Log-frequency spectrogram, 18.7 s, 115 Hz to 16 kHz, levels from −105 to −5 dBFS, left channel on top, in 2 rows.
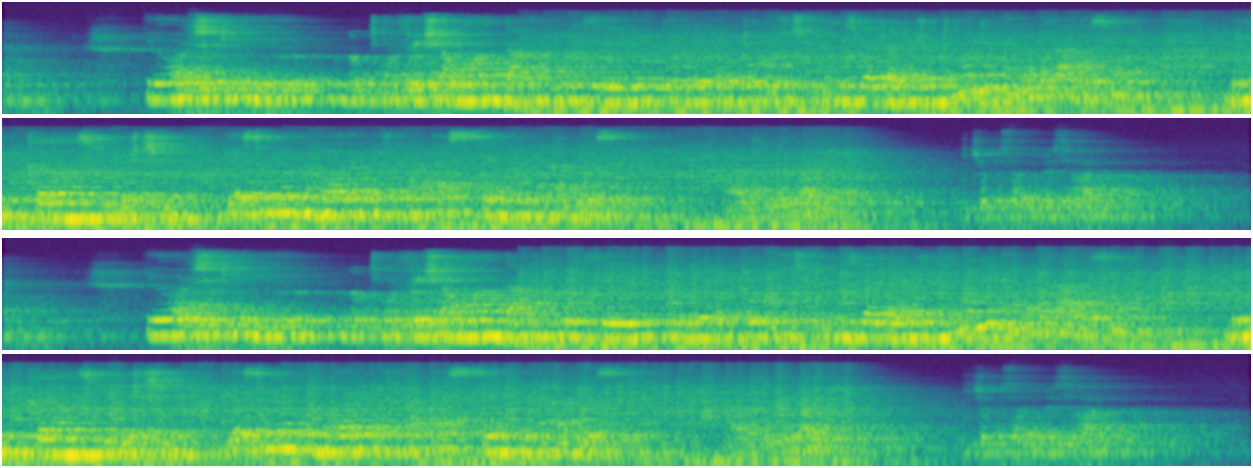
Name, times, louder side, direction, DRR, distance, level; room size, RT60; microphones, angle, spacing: voice 1, 0.7-2.1 2.8-14.0, right 1 dB, 20° left, -6 dB, 1.9 m, -17 dB
voice 2, 1.2-1.6 2.0-2.2 2.6-3.3 3.8-3.9 14.7-15.7 16.5-17.5, equal, 75° left, -6 dB, 2.9 m, -24 dB
sound 1, 3.9-15.7, right 1 dB, 55° right, 2.0 m, -26 dB
18.0 x 6.3 x 3.7 m, 2.5 s
head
